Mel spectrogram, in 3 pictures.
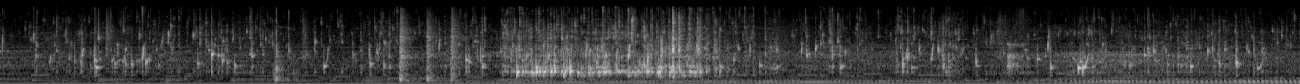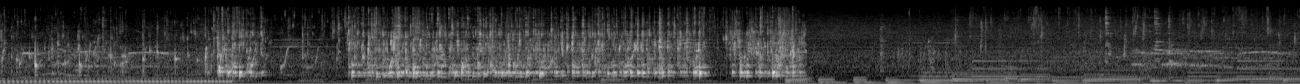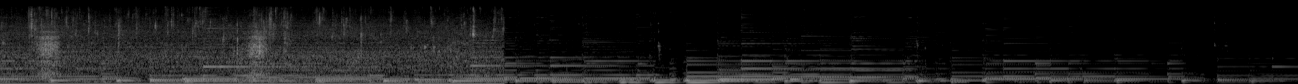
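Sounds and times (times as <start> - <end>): tap water running and splashing: 0.0 - 31.1.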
